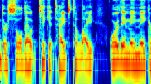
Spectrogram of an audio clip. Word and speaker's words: Lyte: with a company called Lite. Lite is spelled Lyte.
